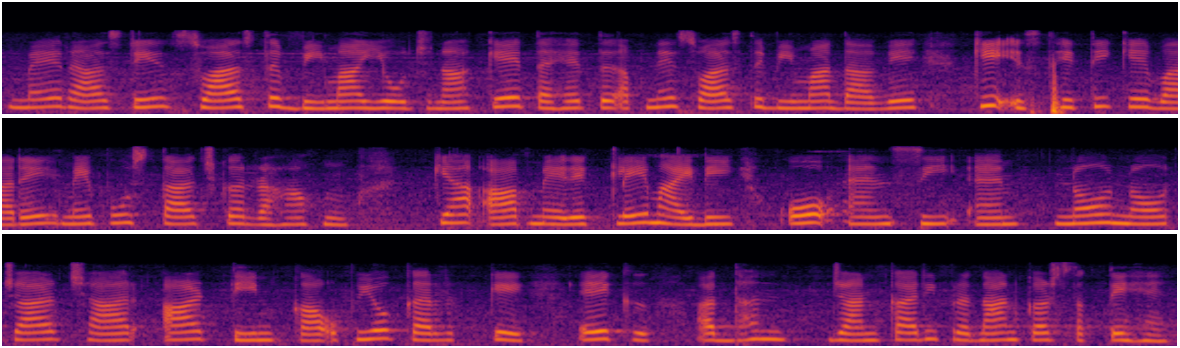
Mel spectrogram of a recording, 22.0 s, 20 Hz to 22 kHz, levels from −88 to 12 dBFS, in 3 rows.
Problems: constant background noise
